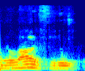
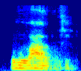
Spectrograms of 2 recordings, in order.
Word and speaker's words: love: Talvez no Brasil, mas fora é a melhor pronúncia, love, love. O último som, o som do V, love, love, love. Um som bem curtinho, love, love. E o último som é o som da letra V.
